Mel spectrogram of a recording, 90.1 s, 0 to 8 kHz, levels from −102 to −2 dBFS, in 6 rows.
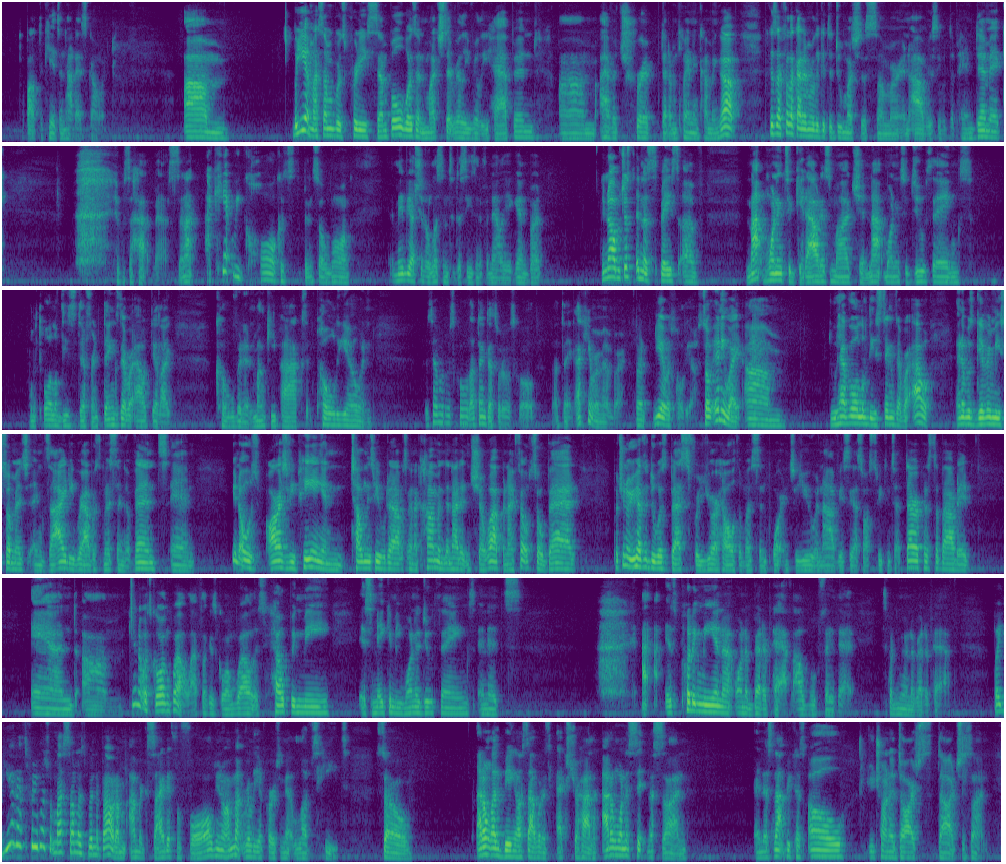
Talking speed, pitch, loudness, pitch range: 210 wpm, 120 Hz, -35 LUFS, 100-130 Hz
